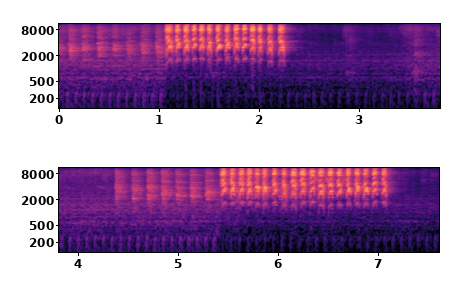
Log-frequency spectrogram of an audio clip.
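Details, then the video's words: Kept Cucak ijo (Greater Green Leafbird) in gacor full 'tembakan' song: two long rapid-fire bursts of shrill, stuttering high chirps, roughly four per second, separated by quieter twittering, over a continuous low hum. "Cucak ijo gacor full tembakan"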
